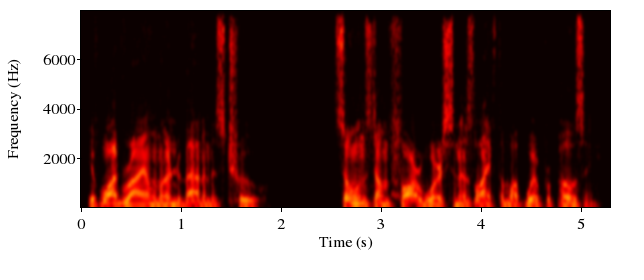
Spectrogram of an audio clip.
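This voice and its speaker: A man's voice: sits low, fairly even intonation, moderate pace, dry recording, studio quality, natural voice. A man playing a big, wry male specialist.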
